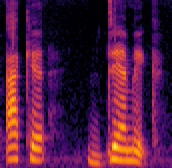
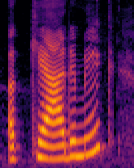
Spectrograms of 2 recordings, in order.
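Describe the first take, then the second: First: The stress is on the third syllable. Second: The stress is on the second syllable. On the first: The speaker calls it right. "there is a stress on the third syllable" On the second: The speaker calls it wrong. "so we stress on the second syllable"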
